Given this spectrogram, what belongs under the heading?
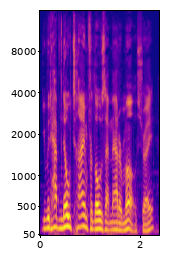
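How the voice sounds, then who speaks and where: A man's voice: medium pitch, a little fast, a little mellow, faint music behind. Candid man in his thirties, casual podcast talk. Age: 30s. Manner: candid, self-deprecating, swears casually. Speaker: podcast co-host. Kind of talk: casual reflective chat.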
